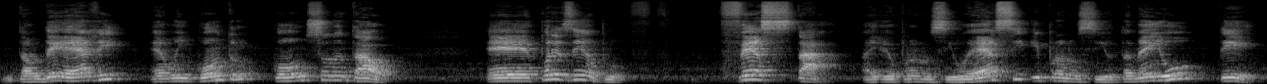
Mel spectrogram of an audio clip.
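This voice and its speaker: A man teaching a grammar lesson, talking slowly, repeating his points and sounding out syllables one by one. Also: a little high, big pitch swings, fairly bright tone, recorded from a distance. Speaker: Portuguese teacher. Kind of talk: classroom lesson explaining phonetics. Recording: echoey room, voice from off-mic.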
